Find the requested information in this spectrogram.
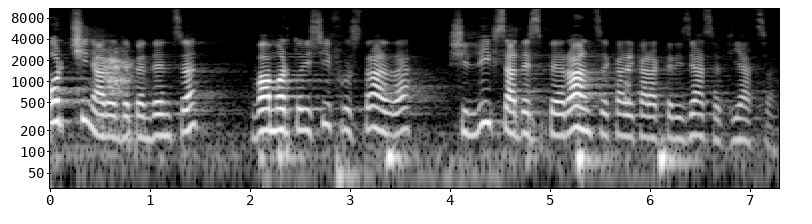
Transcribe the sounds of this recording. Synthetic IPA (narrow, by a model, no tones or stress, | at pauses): o̞rʲt͡ʃineaɾeod̪e̞pe̞nd̪e̞nt̪sə | vamərt̪uɾisifɾust̪ɾaɾea | ʃilipsad̪e̞spe̞ɾant̪səkaɾe̞kaɾak̚t̪e̞ɾizeazəvijat̪sa̰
